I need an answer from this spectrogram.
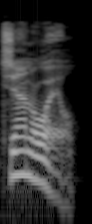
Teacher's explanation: the 'r' intrudes into the structure, that is, between the two words. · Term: intrusive R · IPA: tjuːnər ɔɪl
